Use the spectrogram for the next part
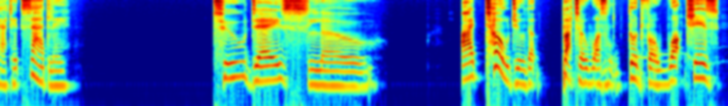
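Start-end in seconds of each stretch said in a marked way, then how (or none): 3.2-10.8 slow, low, grumbling Hatter; angry. A narrator's reading. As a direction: drag it out crossly, low and slow. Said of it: "he said angrily to the March Hare".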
